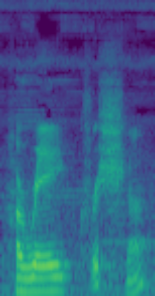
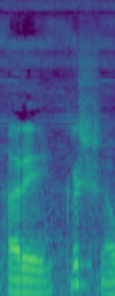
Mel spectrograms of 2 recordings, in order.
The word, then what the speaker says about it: Hare Krishna: gurudev so and then of course you've got the americanized pronunciation of mahamantra hare krishna versus the indian one hare krishna which is a rolled r and if you're having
